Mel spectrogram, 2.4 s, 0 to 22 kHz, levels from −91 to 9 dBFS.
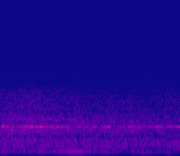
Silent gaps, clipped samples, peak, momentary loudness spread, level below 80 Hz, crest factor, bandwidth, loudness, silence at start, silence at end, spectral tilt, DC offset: none; under 0.1%; -50 dBFS; 5 LU; -80 dBFS; 12 dB; 16.5 kHz; -64 LUFS; 0 s; 0 s; -5 dB/octave; under 0.1%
